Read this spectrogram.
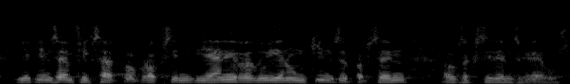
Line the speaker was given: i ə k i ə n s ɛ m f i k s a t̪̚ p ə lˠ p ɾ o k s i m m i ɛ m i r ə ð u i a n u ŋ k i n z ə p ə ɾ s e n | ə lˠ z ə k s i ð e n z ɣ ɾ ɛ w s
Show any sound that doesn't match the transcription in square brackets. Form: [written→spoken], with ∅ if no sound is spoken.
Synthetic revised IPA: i ə k i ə n [s→z] ɛ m f i k s a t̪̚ p ə lˠ p ɾ [o→ɔ] k s i m [m→b] i ɛ [m→n] i r ə ð u i [a→ə] n u ŋ k i n z ə p ə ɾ s e n | ə lˠ z ə k s i ð e n z ɣ ɾ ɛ w s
